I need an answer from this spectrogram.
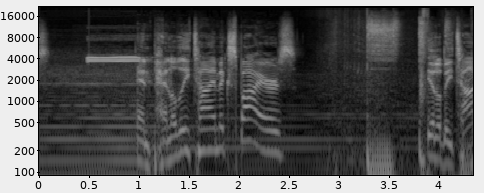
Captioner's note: blowing whistle; air whooshing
